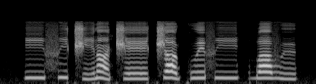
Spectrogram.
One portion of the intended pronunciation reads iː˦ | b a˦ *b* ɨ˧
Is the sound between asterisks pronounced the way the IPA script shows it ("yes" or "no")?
no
